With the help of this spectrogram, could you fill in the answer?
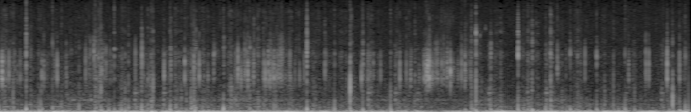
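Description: A solid pink flower-shaped bar of soap held in the palm is scratched quickly with long nails, shedding shavings onto the surface below. The result is a steady stream of dry, crisp scratching and crackly clicks over a low constant rumble.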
